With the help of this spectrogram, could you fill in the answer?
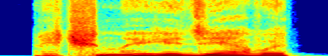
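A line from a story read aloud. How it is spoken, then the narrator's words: Old witch whispering. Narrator (Russian): прошептала ведьма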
